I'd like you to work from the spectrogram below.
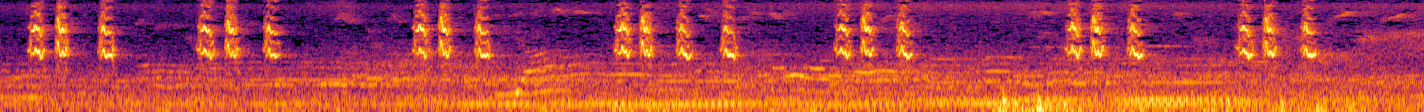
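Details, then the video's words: Sooty-headed bulbul, a promising young bird singing steadily: triplets of sharp bright notes repeated about once a second, with a low hum and a brief dull knock midway. "bibit unggul burung trucuk gacor banget!"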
